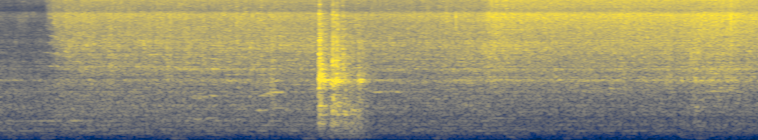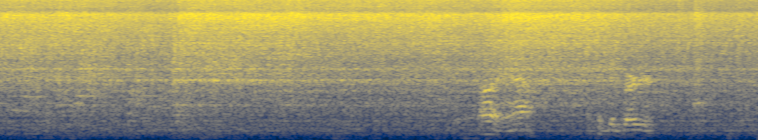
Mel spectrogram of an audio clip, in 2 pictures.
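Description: A couple of burgers sizzling in a small pan: a steady, bright frying hiss runs throughout, broken by two brief louder bursts.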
